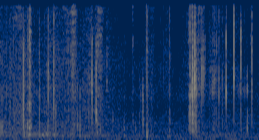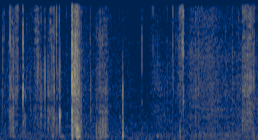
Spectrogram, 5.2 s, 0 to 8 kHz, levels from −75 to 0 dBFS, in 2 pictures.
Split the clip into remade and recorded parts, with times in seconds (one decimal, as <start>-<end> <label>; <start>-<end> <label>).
0.0-5.2 recorded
